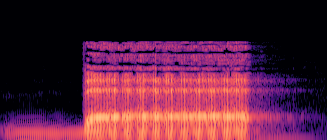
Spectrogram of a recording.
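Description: A single sheep bleats up close: a soft, low opening sound, then a loud, quavering, wavering cry lasting over a second before it fades out. No voices are heard.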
